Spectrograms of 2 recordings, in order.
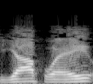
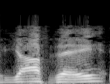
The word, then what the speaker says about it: Yahweh: And it is sometimes pronounced Yahweh or Yahweh.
